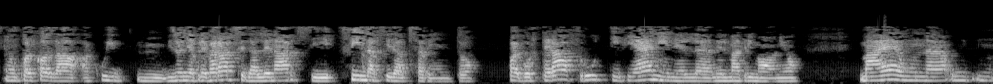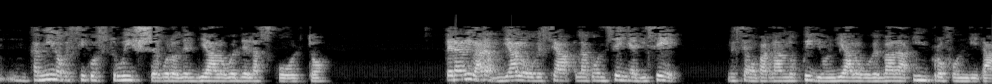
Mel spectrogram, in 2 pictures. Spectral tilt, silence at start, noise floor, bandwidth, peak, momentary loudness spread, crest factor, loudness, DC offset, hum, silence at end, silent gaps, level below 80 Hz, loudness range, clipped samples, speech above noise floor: -5.5 dB/octave; 0.05 s; -59 dBFS; 6.2 kHz; 0 dBFS; 8 LU; 14 dB; -14 LUFS; under 0.1%; none; 0 s; none; -56 dBFS; 2 LU; under 0.1%; 46 dB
